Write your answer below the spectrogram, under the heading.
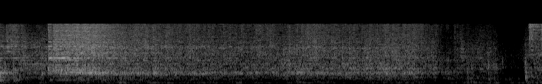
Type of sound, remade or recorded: recorded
